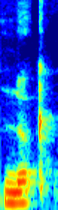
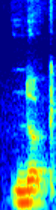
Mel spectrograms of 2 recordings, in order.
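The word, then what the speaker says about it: neuk: to plug at east nook pirates twitter page so for those of you not scottish nook is spelt n-e-u-k east nook pirates twitter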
